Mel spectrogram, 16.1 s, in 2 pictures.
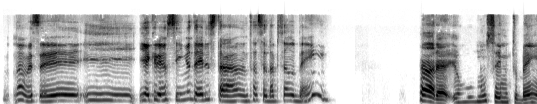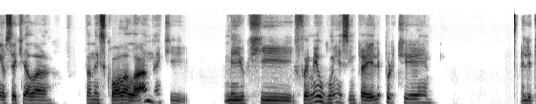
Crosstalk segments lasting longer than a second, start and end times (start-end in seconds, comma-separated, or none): none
